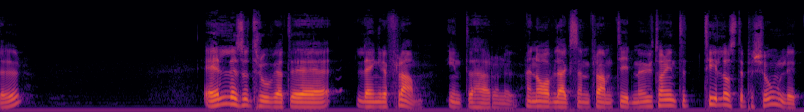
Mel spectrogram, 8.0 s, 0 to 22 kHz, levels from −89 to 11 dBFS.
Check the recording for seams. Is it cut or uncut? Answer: cut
